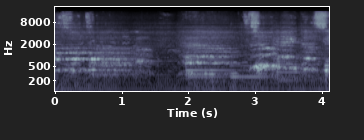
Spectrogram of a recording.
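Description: Children's choir singing with keyboard accompaniment, the voices holding long notes with a brief breath between phrases about halfway through.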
